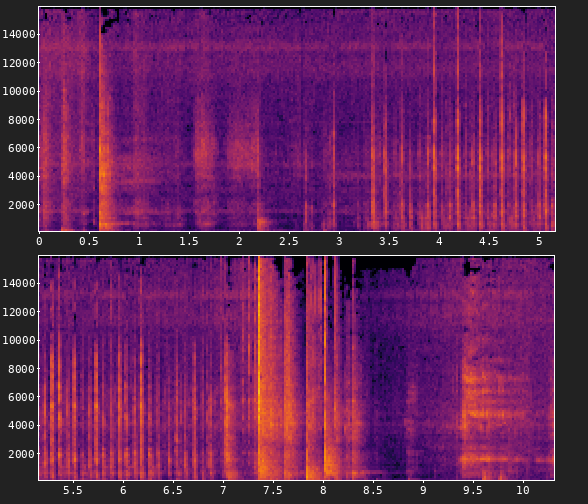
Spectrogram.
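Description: One-handed bar clamp, reversed as a spreader, ratcheting in rapid even clicks as its trigger is pumped. A little after seven seconds in comes a loud crack and snap as the melamine-faced particle-board glue joint breaks, partly through the joint and partly through the board.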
